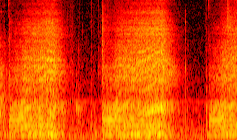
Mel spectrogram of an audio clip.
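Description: A food processor pulses cold butter chunks into flour toward a coarse-sand texture, giving three loud whirring bursts of roughly a second each separated by short pauses, with no talking.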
